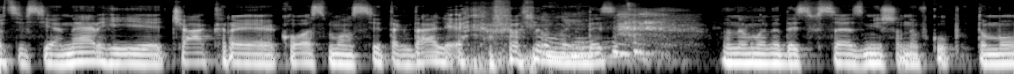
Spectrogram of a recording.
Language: Ukrainian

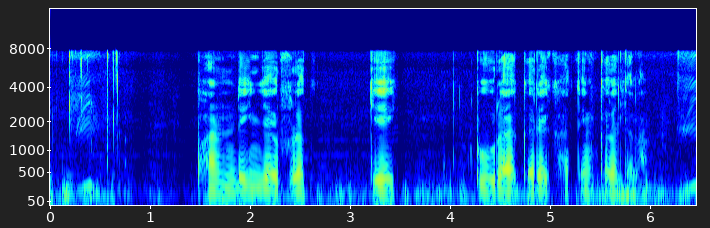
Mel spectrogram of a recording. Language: Bhojpuri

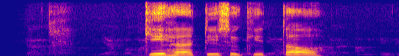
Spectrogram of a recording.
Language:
Javanese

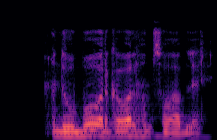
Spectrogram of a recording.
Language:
Pashto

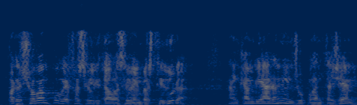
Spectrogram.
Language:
Catalan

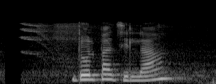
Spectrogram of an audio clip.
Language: Nepali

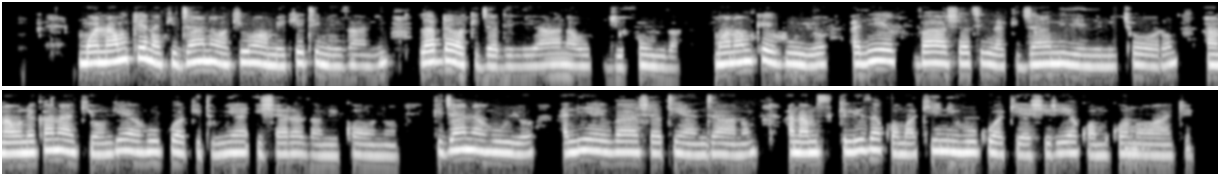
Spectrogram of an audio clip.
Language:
Swahili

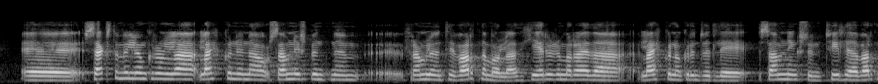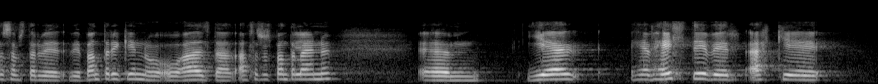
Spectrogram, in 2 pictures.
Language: Icelandic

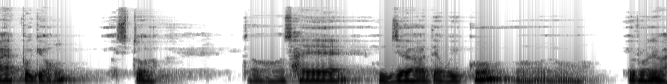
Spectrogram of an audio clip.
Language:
Korean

